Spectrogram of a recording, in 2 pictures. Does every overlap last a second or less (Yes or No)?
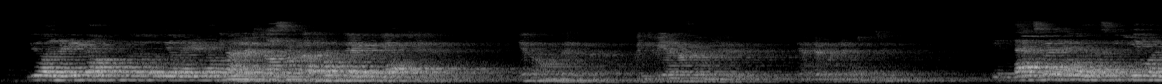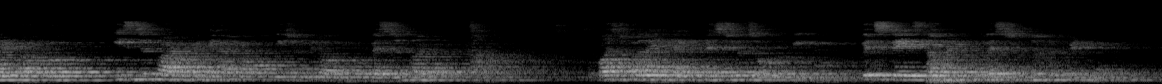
No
